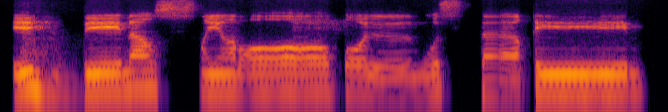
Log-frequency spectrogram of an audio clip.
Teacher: Nah, itu shadnya jadi kurang tebal ya. Nunnya tipis tapi masuk ke shadnya aja yang tebal. · Jadi yang tebal hanya huruf shad saja ya. Ihdinas. Jadi bukan ihdinas no, tapi na.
